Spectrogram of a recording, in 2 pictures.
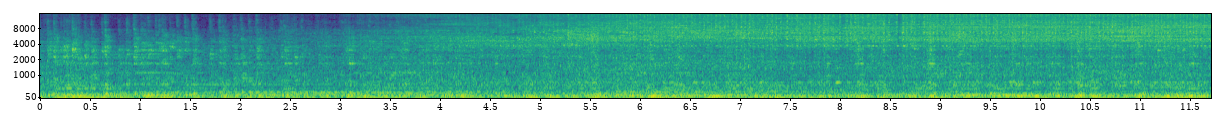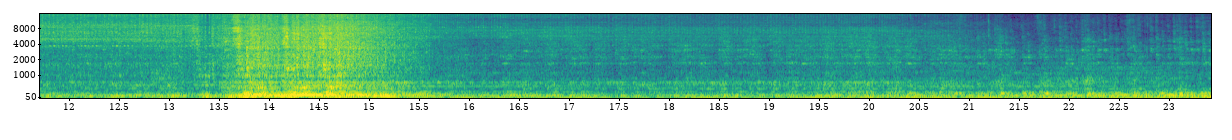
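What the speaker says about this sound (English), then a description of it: "Let me take y'all with me to idle it up just a hair." A V8 engine in a Ford Ranger idles steadily with a low rumble, swelling briefly into a short rev near the middle before settling back to idle, with background noise throughout.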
